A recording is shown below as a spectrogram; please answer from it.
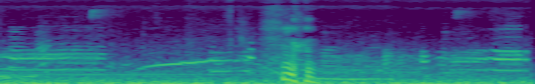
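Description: Chickens clucking and calling, with a loud, sharp, falling squawk about two seconds in.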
